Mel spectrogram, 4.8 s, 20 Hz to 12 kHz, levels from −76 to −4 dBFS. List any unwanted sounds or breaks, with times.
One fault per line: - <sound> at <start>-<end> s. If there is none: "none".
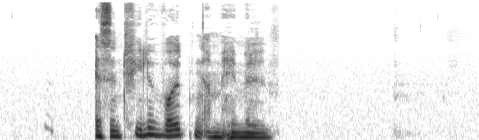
none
